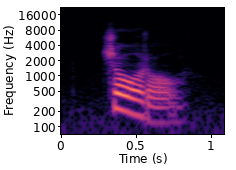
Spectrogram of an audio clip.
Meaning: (adjective) poor; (noun) 1. poor person 2. someone, a person, man
- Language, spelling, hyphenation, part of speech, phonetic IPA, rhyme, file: Hungarian, csóró, csó‧ró, adjective / noun, [ˈt͡ʃoːroː], -roː, Hu-csóró.ogg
